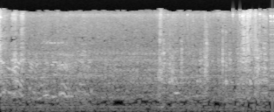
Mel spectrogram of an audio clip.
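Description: An engine running steadily with a low hum, under people's voices calling out, with a few sharp noisy bursts about two and a half seconds in and again near the end.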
